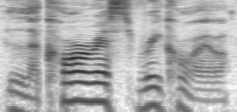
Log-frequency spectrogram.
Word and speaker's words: Lycoris Recoil: I had caught up on it's pronounced Lycoris Recoil.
